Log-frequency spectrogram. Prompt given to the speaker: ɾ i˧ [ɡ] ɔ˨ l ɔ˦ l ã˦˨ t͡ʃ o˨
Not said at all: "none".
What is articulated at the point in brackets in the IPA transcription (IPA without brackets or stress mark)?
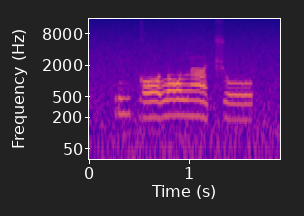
ɡ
